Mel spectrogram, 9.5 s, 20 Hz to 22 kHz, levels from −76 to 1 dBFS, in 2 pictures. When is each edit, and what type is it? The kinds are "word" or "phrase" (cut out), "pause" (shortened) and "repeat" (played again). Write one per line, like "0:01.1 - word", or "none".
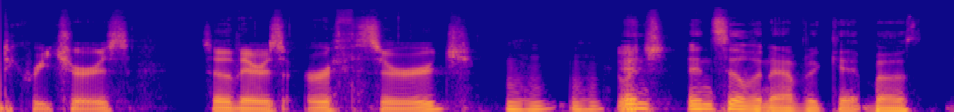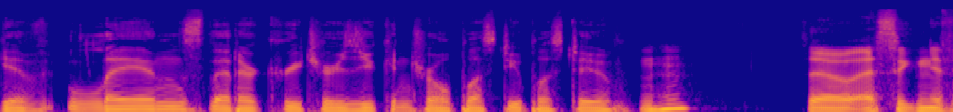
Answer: none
